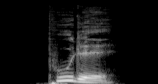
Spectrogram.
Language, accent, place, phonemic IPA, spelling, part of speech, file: German, Germany, Berlin, /ˈpuːdl̩/, Pudel, noun, De-Pudel.ogg
- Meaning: poodle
